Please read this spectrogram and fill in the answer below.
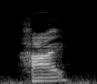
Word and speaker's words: hai: little dots under them, but M-O-T is how that's spelled. Mo, that's one. Hai is two.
